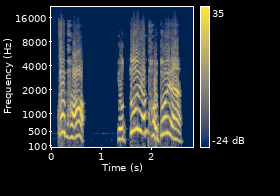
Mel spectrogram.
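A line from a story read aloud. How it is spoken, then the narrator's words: Loud roar. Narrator (Chinese): 傅小司大声吼着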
